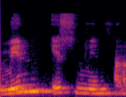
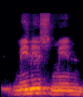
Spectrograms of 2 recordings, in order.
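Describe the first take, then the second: First: A glottal stop separates the two words. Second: The words run together with no glottal stop. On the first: The speaker calls it wrong. "bukan min ismin" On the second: The speaker calls it right. "tapi bacaannya adalah minismin"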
